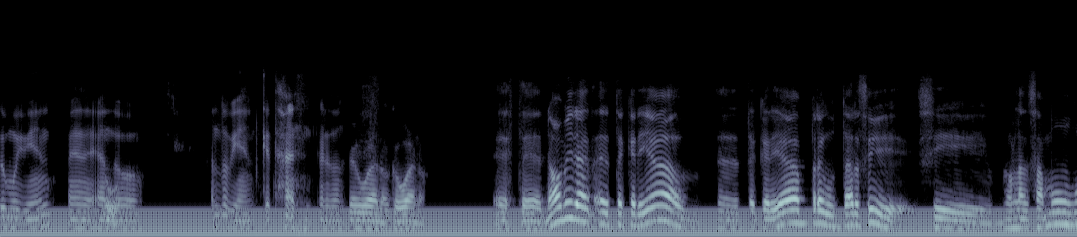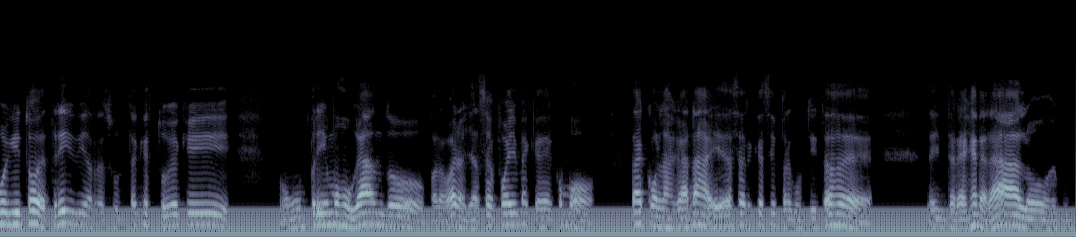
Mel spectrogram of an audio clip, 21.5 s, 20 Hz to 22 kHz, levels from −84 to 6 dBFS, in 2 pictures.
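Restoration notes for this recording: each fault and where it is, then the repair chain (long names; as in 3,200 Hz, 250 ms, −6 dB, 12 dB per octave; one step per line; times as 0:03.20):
mains hum 60 Hz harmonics 6 −31 dBFS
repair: hum removal 60 Hz, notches 6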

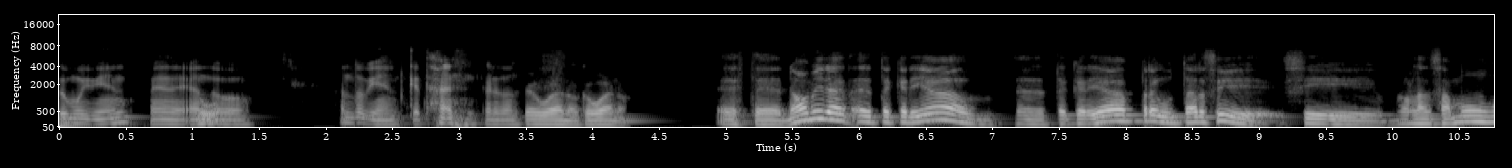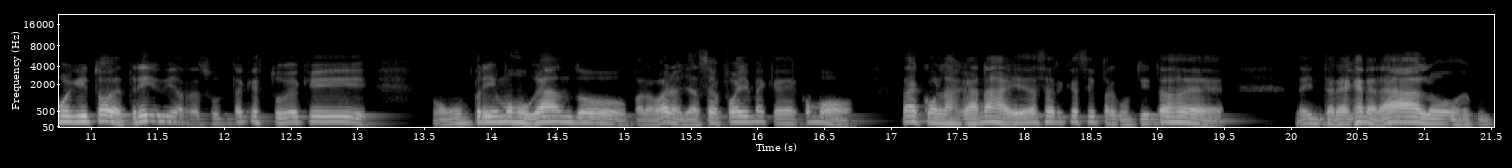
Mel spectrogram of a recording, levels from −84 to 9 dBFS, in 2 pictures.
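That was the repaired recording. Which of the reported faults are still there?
none of them is left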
